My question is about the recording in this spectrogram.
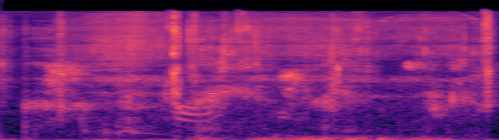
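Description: Crunchy biting and chewing of a mouthful of raw iceberg lettuce, a scatter of small wet crackles.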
